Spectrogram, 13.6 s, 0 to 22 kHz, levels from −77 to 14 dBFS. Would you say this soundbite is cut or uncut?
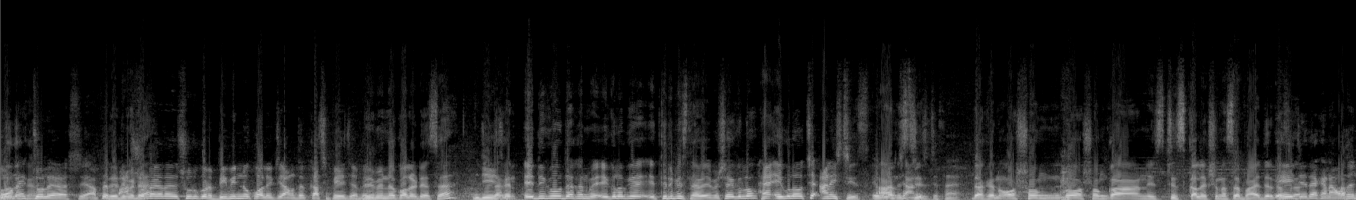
uncut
